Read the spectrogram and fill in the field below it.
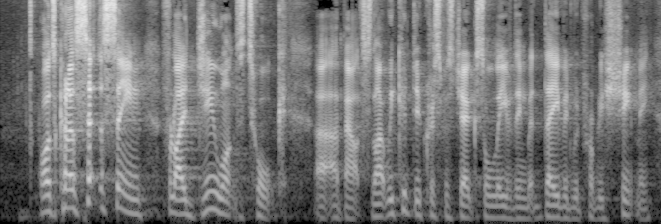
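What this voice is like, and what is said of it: London English accent. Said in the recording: “living in London, where I grew up, which is the accent you're hearing”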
